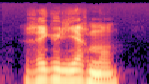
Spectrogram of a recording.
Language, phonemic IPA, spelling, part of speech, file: French, /ʁe.ɡy.ljɛʁ.mɑ̃/, régulièrement, adverb, Fr-régulièrement.ogg
- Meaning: 1. regularly, on a regular basis, frequently 2. legally, lawfully, in accordance with the rules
